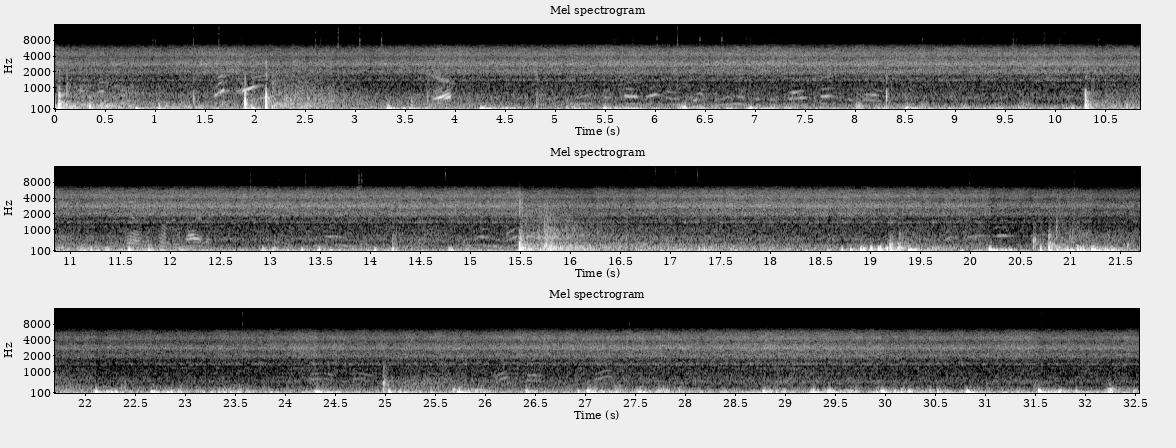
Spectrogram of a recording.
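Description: Faint, indistinct voices over a steady high hiss, with scattered short low thumps and knocks, more frequent in the second half.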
